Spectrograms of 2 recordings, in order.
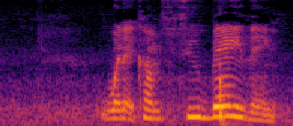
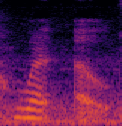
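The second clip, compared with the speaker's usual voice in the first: whispered aside; 8 dB quieter than usual. Real, not acted. Thinking aloud to herself.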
